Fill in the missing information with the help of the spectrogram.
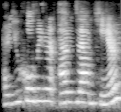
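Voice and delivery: usual speaking voice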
